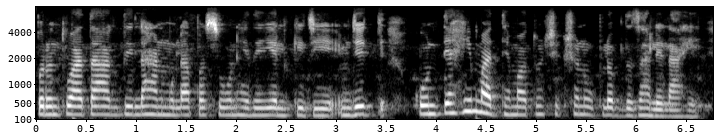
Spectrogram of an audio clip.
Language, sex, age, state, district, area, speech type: Marathi, female, 45-60, Maharashtra, Osmanabad, rural, spontaneous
